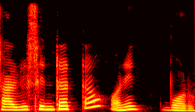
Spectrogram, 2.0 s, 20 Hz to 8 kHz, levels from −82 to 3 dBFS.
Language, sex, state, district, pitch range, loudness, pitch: Bengali, female, West Bengal, Dakshin Dinajpur, 195-240 Hz, -16 LUFS, 220 Hz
